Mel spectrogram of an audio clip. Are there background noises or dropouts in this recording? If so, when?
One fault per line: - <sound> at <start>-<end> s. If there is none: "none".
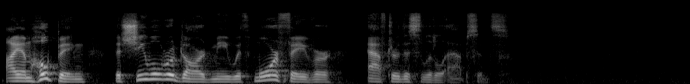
none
